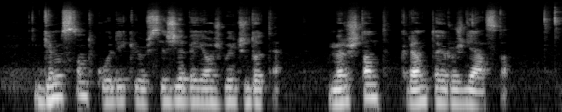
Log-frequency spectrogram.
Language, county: Lithuanian, Vilnius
